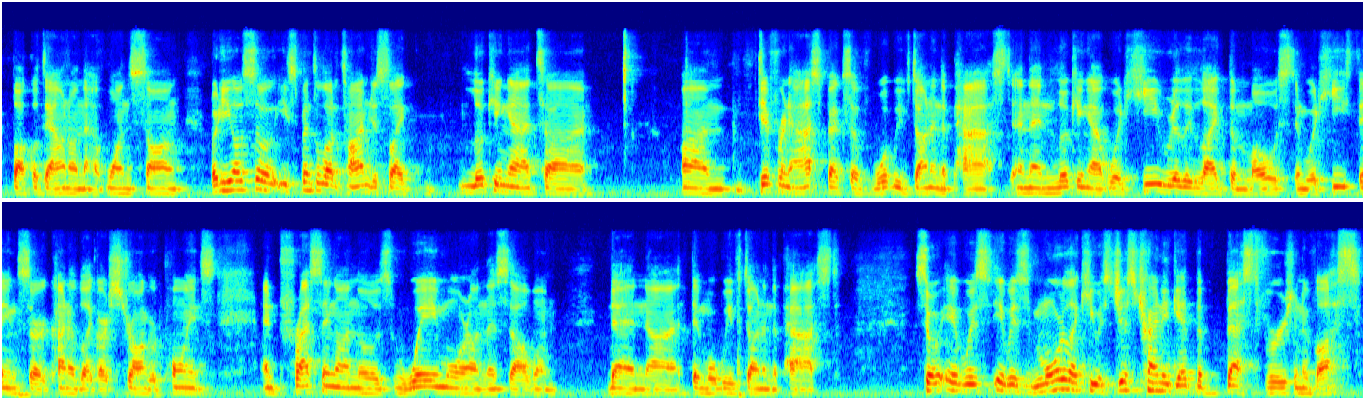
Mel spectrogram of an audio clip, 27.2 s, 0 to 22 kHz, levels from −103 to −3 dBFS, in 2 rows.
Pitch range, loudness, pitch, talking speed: 100-130 Hz, -26 LUFS, 110 Hz, 190 wpm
